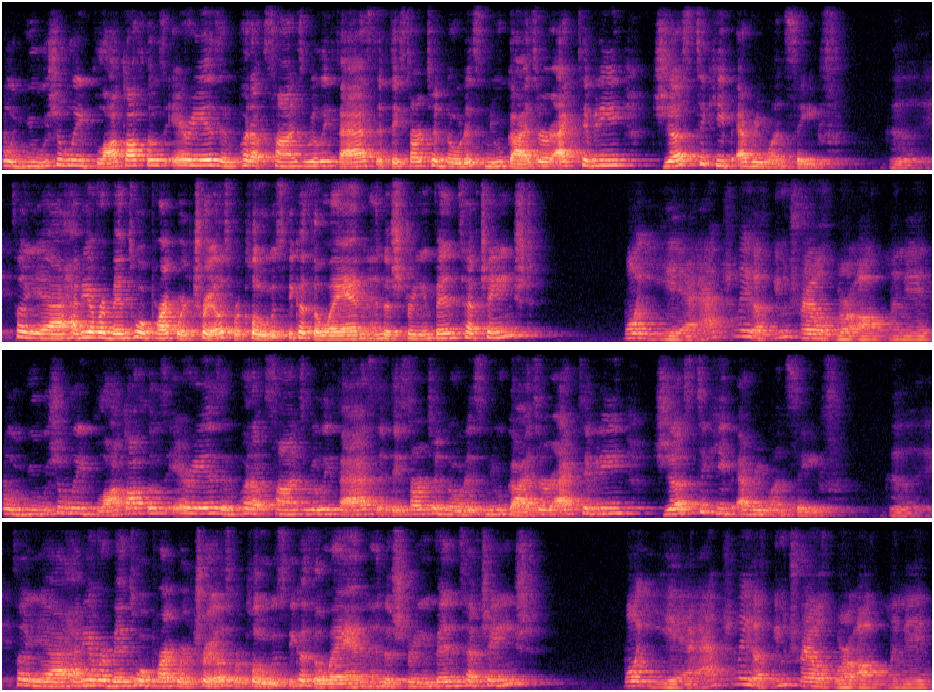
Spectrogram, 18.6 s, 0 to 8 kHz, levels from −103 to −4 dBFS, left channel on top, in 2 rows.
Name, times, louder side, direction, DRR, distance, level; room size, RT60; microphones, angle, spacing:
voice 1, 0.0-6.2 6.5-8.2 9.4-14.5, left 4 dB, 75° left, 5 dB, 0.3 m, -22 dB
voice 2, 8.9-9.4 15.5-18.5, left 1 dB, 15° right, -5 dB, 1.0 m, -30 dB
3.5 x 2.6 x 2.9 m, 0.76 s
head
